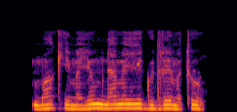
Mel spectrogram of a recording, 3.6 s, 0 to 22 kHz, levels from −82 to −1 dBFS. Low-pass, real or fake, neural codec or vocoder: 7.2 kHz; real; none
